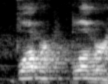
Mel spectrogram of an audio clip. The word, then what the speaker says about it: Blommer: He was the 4th generation owner of Blommer is actually how it's said, chocolates.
